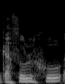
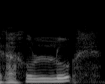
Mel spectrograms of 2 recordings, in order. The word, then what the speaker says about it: Cthulhu: porque se escribe C-T-H-U-L-H-U. Hay quien dice Cthulhu, hay quien dice Cthulhu, me da igual.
